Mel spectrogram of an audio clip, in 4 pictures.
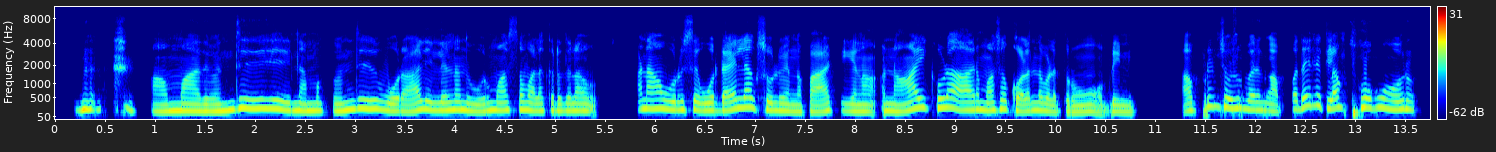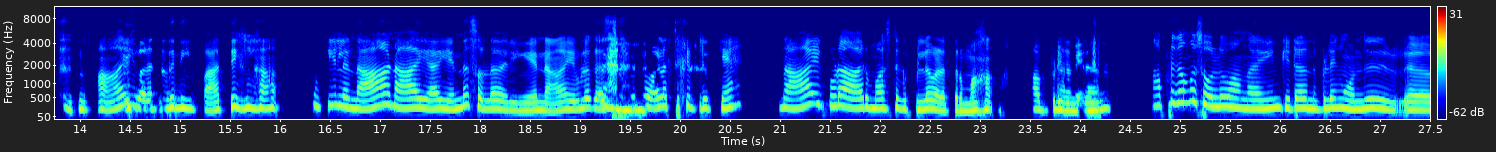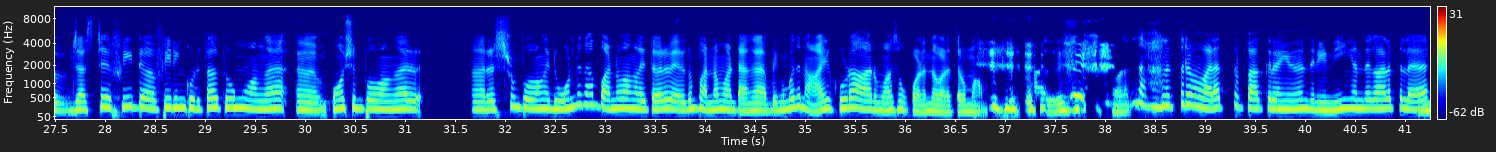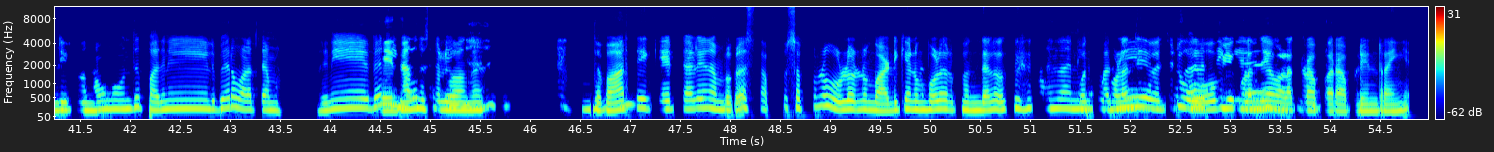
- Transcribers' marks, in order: chuckle; chuckle; laughing while speaking: "அப்பதான் எனக்குலாம் கோபம் வரும். நாய் … பிள்ள வளர்த்துருமா? அப்பிடிம்பேன்"; laugh; laugh; in English: "ஜஸ்ட்டு ஃபீட், ஃபீடிங்"; in English: "மோஷன்"; in English: "ரெஸ்ட் ரூம்"; laugh; chuckle; unintelligible speech; chuckle; unintelligible speech
- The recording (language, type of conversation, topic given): Tamil, podcast, ஒரு குழந்தையின் பிறப்பு உங்களுடைய வாழ்க்கையை மாற்றியதா?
